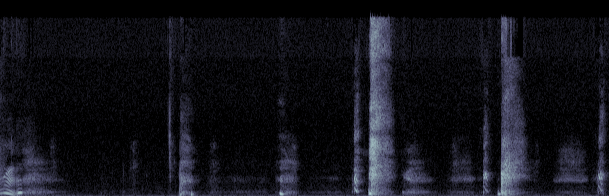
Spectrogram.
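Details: Rapid run of about eight wet, stuffy sneezes, some stifled, with quick gasping breaths between, from a person with a very itchy nose and strong dust allergy; allergic sneezing fit.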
